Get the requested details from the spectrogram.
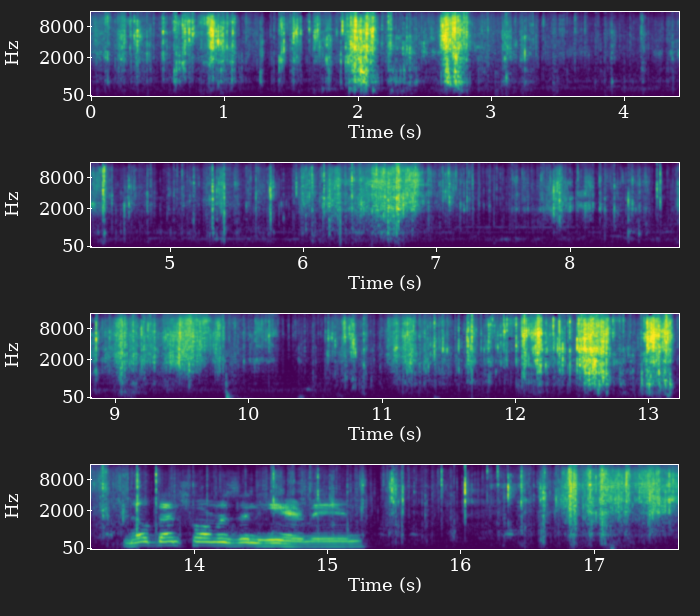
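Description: Foil card wrappers crinkle and rustle as they are torn open.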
